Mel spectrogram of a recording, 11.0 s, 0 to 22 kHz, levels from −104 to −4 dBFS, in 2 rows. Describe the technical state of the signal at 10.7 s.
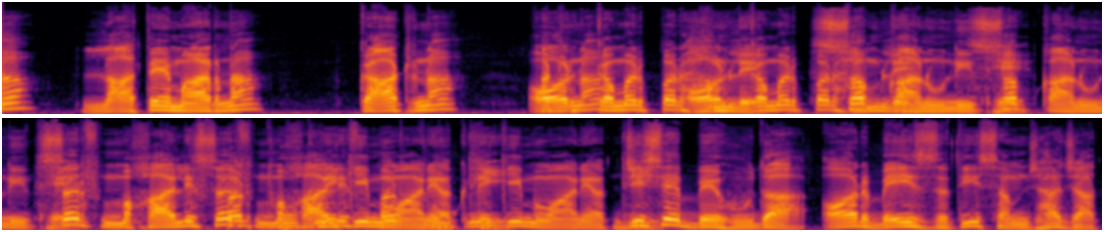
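At 10.7 s the signal is intact, with no audible fault at that moment.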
